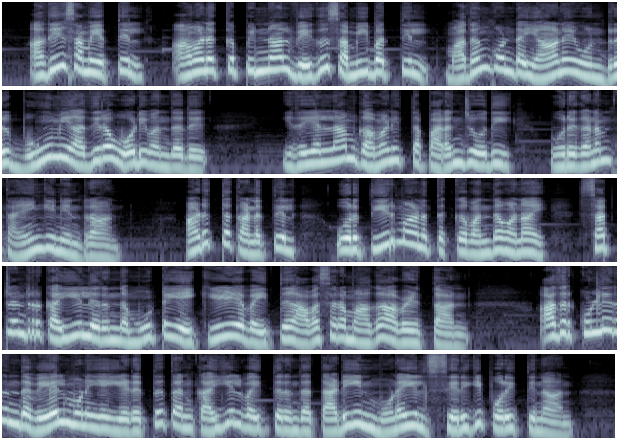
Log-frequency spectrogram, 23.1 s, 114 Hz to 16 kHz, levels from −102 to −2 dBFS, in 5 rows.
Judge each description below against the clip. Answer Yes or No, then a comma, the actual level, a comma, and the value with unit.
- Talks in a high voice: Yes, high, 220 Hz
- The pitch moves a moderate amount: No, wide, 5.8 semitones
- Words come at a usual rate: Yes, average, 110 wpm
